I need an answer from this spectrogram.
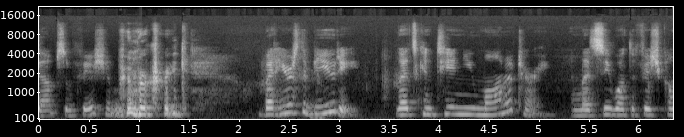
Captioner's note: laughter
